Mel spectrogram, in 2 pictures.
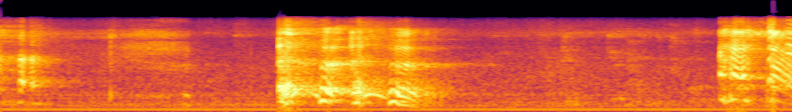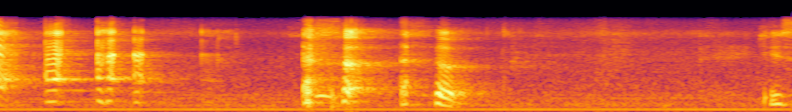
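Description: Three bouts of harsh, repeated coughing from a child, each a quick run of several coughs, over a low steady hum: coughing fits.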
